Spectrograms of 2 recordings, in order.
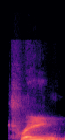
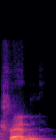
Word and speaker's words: train: Train, not tren.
